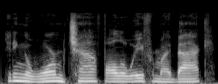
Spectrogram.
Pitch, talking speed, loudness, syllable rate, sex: 135 Hz, 245 wpm, -14 LUFS, 5.1 syllables/s, male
